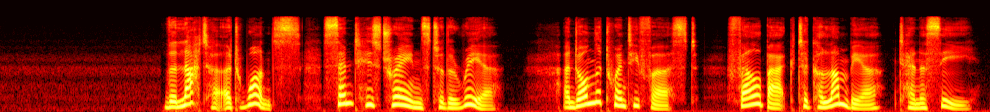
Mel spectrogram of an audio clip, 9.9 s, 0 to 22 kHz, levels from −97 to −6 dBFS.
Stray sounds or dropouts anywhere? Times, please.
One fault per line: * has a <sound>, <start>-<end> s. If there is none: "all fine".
all fine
